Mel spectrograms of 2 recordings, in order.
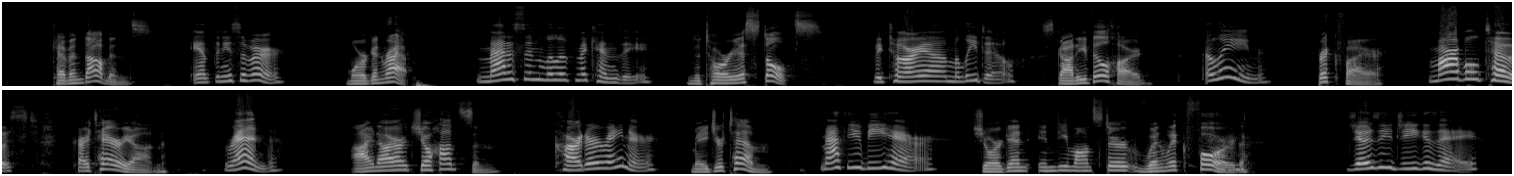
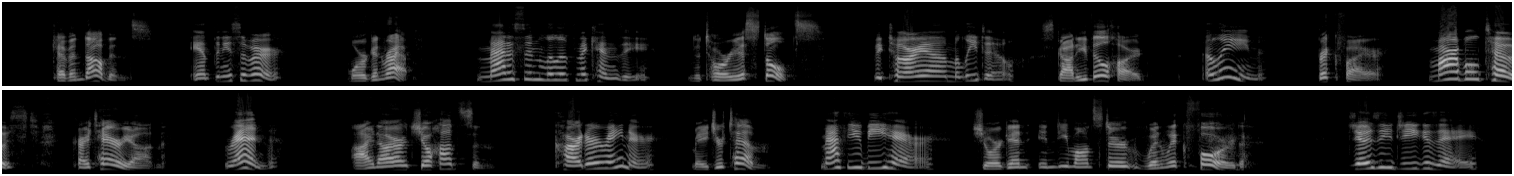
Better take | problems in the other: first | thin; very; fading below 300 Hz

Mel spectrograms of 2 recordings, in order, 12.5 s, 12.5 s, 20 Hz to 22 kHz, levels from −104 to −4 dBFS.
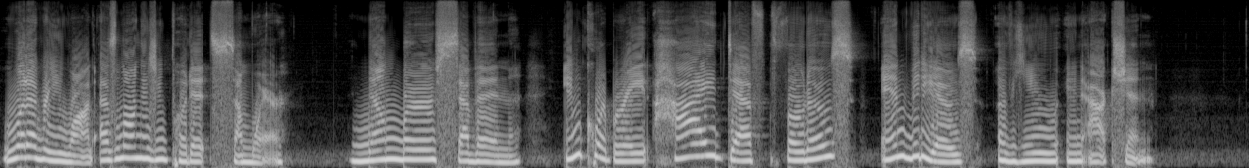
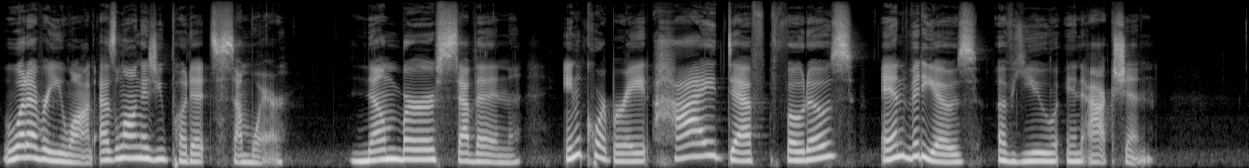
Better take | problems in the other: second | distortion; heavy; 7 dB below the speech

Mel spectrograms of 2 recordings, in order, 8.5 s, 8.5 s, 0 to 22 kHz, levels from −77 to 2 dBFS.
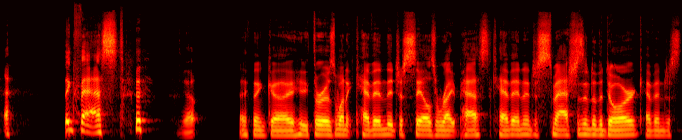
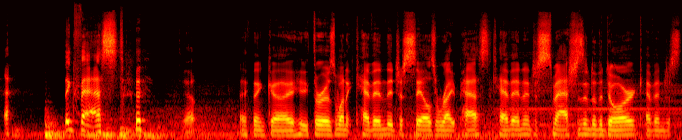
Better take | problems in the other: first | train or aircraft noise; noticeable; throughout; 15 dB below the speech

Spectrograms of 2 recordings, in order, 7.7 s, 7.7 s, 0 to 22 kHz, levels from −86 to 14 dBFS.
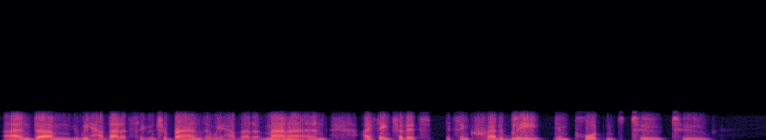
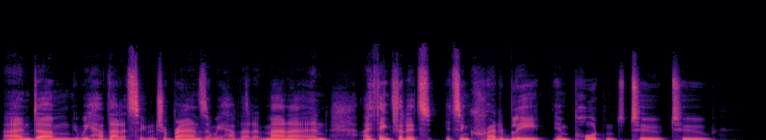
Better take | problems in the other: second | phone-call audio; poor line; nothing above 4 kHz

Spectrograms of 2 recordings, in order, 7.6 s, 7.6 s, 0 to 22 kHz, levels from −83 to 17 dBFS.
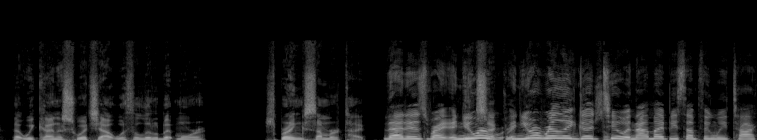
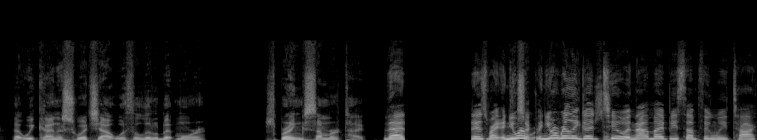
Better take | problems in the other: first | audio freezing; at 4 s for 0.5 s

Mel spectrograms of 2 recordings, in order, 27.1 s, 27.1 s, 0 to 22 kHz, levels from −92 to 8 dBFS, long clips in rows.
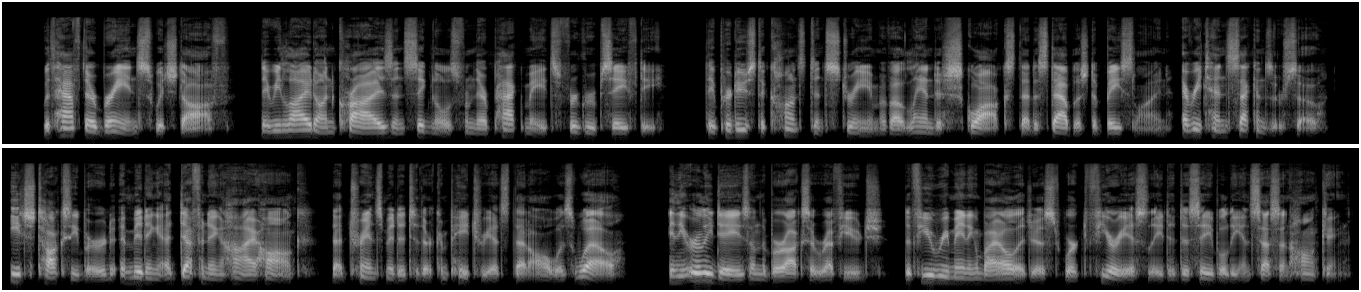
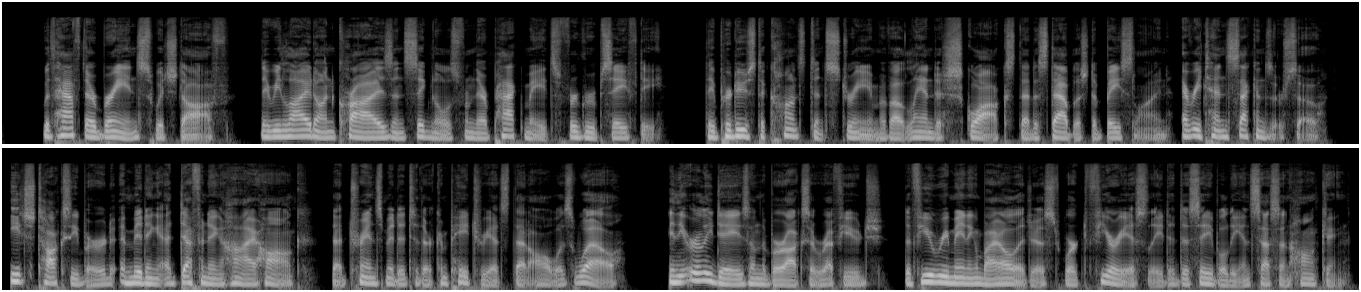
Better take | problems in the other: second | thin; very; fading below 350 Hz

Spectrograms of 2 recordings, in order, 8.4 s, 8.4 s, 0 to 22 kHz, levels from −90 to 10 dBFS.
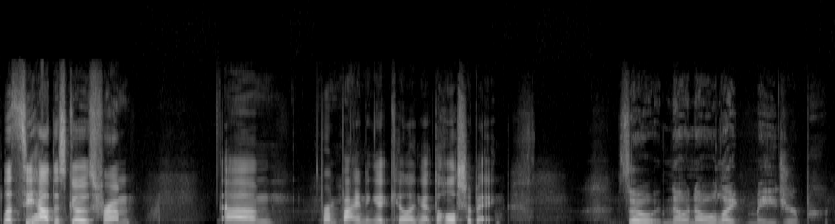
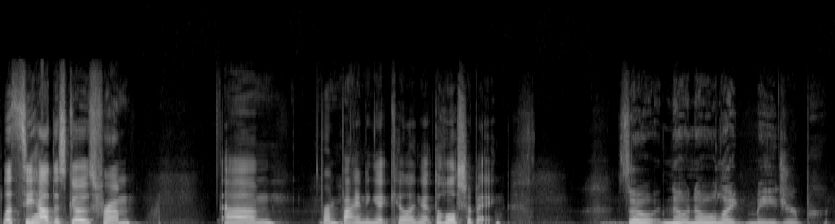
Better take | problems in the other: second | thin; very; fading below 450 Hz

